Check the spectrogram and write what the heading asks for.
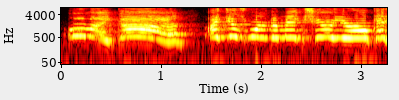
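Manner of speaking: very high, loud hurt mother; startled mom. Retold or imitated. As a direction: sound like a shocked, wounded mom. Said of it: "her mom was like".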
